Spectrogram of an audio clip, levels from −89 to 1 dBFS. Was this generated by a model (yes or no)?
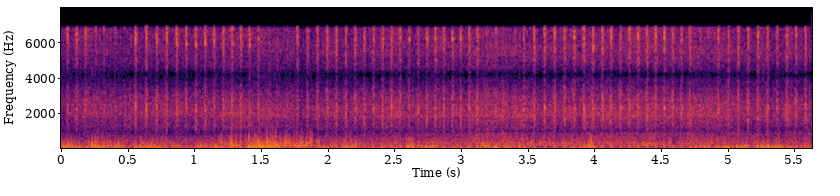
no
